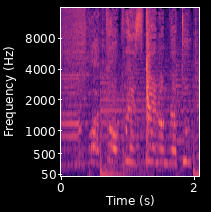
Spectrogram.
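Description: Hip hop track with a rapped vocal over a beat; a deep bass kick comes in about half a second in.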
